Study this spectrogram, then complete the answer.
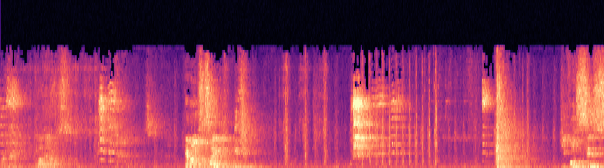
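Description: Other men shout back in agitation.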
